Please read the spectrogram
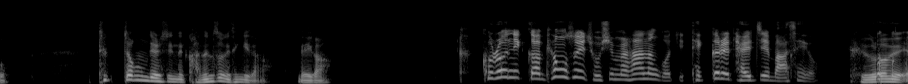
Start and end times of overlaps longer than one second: none

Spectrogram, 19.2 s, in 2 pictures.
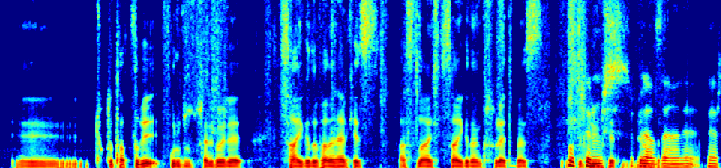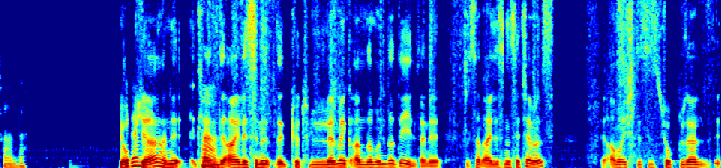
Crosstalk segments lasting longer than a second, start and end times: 7.6-8.8

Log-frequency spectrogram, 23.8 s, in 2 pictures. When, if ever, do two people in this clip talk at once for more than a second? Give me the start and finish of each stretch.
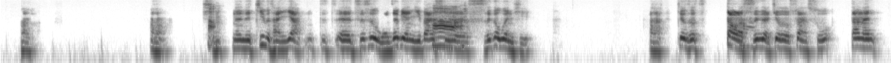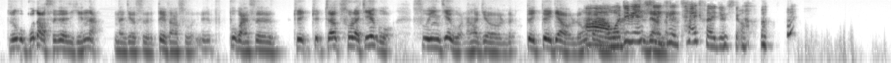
19.6-20.9

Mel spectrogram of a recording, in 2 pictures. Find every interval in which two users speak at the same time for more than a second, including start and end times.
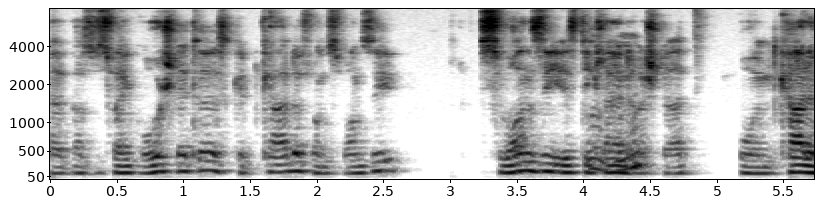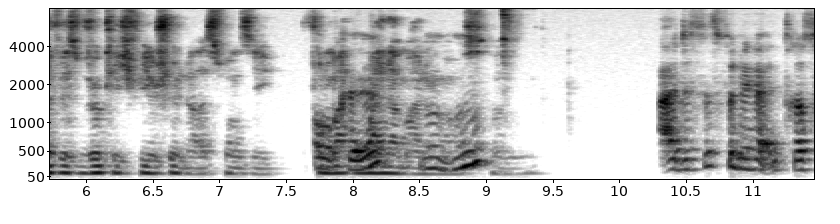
7.7-9.0

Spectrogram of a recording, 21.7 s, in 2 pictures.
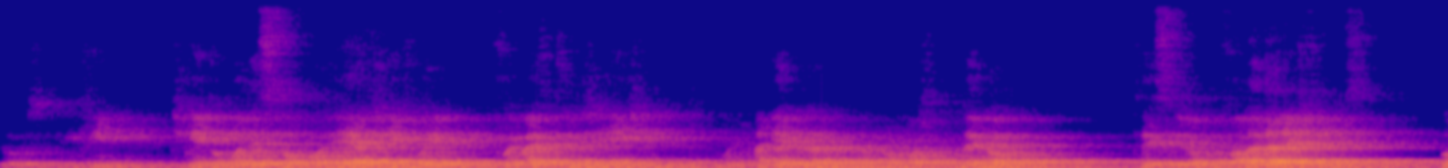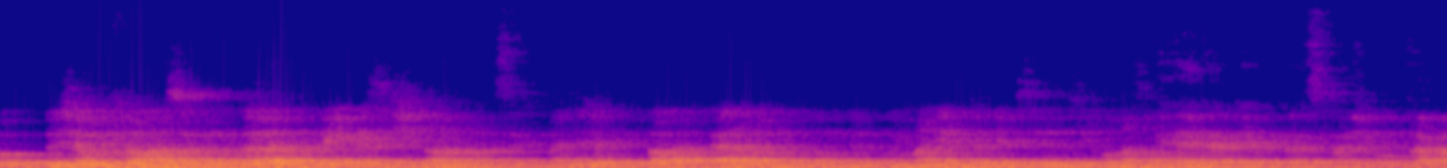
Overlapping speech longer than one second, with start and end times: none

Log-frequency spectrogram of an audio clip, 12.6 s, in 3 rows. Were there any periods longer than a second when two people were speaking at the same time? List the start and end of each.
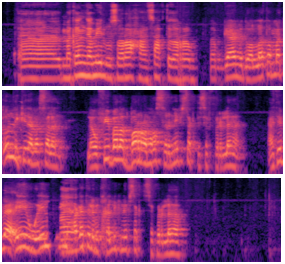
none

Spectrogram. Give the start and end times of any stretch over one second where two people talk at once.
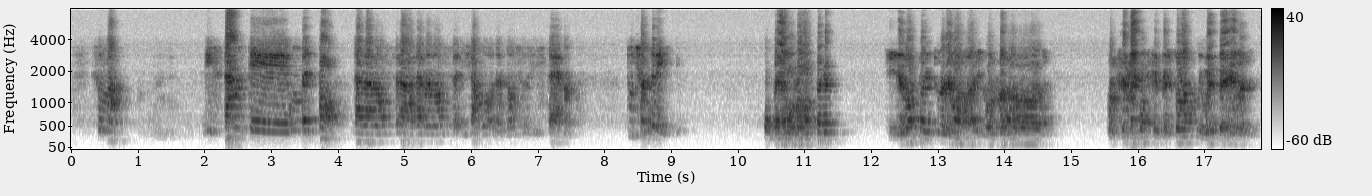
none

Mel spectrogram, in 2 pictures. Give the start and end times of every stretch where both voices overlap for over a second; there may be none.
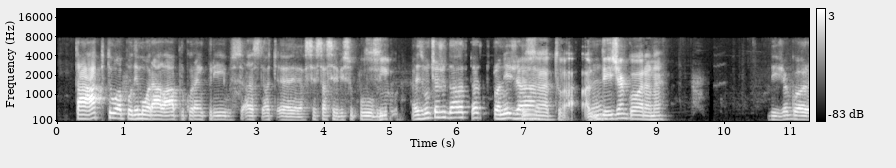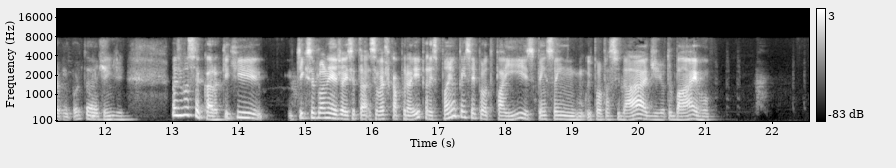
none

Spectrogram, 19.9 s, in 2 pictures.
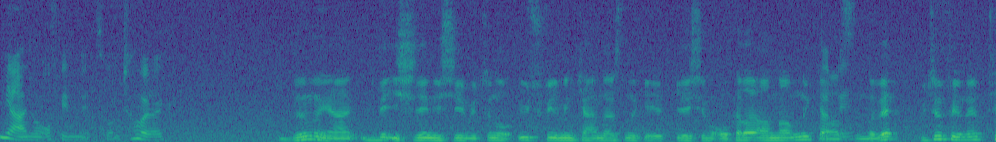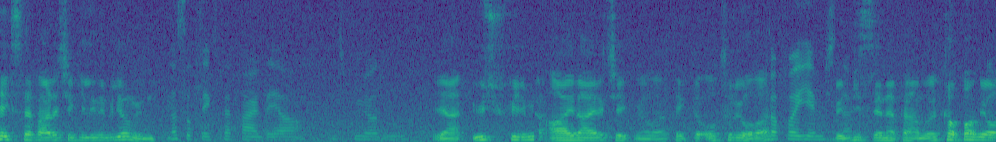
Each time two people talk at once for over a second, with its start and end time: none

